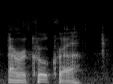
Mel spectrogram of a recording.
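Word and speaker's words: Aarakocra: the Arakokra. Am I saying that right? – You said it right.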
